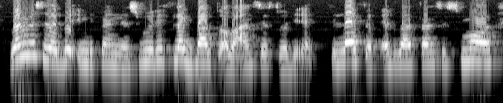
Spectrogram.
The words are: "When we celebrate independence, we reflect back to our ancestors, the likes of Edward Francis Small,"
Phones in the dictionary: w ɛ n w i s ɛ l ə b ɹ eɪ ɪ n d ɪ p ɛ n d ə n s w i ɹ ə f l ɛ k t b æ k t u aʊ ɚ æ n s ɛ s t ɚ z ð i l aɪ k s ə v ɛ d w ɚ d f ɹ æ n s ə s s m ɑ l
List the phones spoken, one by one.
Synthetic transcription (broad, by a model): w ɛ n w i s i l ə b eɪ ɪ n d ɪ p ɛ n d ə n s w i ɹ ə f l ɛ k t b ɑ k t u aʊ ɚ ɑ n s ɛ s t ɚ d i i l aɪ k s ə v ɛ d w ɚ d f ɹ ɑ n s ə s s m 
